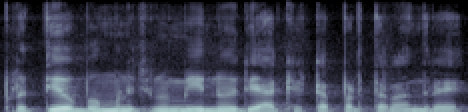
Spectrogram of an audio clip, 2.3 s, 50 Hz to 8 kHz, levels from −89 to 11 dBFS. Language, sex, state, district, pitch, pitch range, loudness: Kannada, male, Karnataka, Mysore, 100 Hz, 95-110 Hz, -18 LUFS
